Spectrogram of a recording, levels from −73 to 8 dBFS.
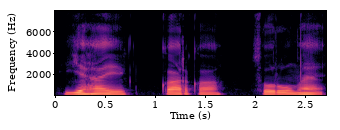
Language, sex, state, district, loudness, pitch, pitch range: Hindi, male, Uttar Pradesh, Saharanpur, -17 LUFS, 135 Hz, 125-145 Hz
